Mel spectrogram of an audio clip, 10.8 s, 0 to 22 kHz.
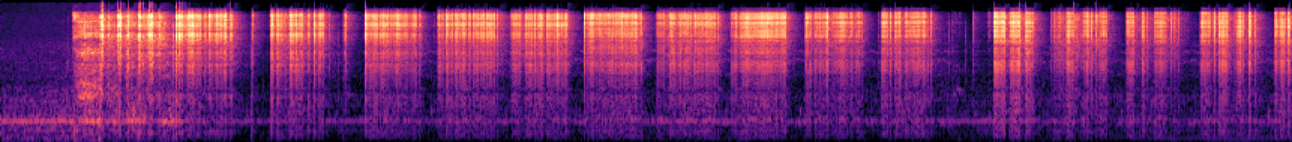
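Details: Ramco 120 A MIG welder with CO2, current turned up for a longer weld: crisp even frying crackle in short repeated bursts with clean stops; normal arc, clean neat bead.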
